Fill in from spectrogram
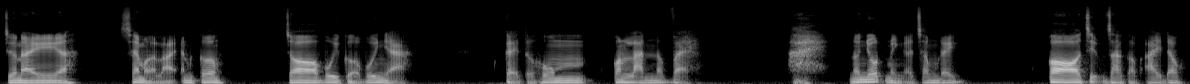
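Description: A man voicing a worried, heavy-hearted father in a ghost story, speaking slowly and anxiously. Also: deep voice, fairly bright tone, no echo, clean studio sound, pitched below the performer's own voice.

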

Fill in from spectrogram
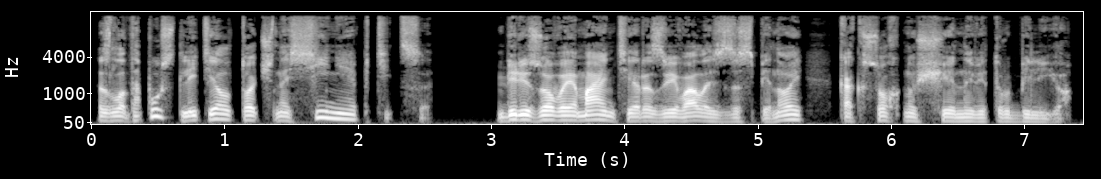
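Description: A male audiobook narrator with a lowish voice. He tells the story in a measured, expressive way. The recording is dry and close to the mic. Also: no echo. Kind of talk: scripted narration.

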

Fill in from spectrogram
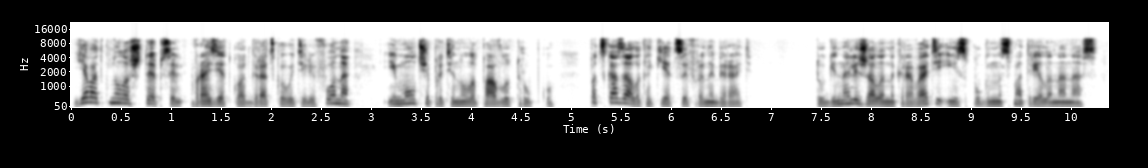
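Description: A man reading an audiobook in measured, even narration. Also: fairly high pitch, dry recording, clean studio sound. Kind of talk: scripted narration.

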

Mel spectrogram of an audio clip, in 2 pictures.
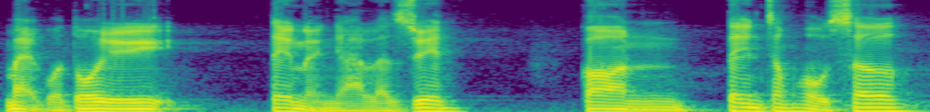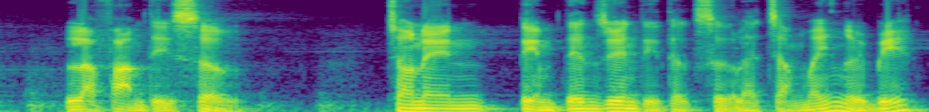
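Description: A man's voice: a bass voice, expressive, measured pace, voice pushed down. A man voicing an earnest young man who recounts his mother's story respectfully.

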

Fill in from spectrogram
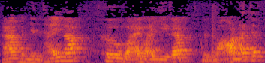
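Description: A woman's voice: sits low, normal speed, a bit bright, slight background noise. A woman giving a Buddhist dharma talk, repeating phrases and often asking whether her listeners follow. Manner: repetitive, keeps checking whether listeners follow. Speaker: Buddhist teacher. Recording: echoey room, distant mic, faint ambience.

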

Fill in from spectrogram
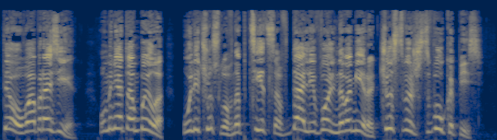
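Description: A shrill, indignant grand dame of letters, as a male audiobook narrator puts her on, her voice leaping very high and swinging wildly. She shrieks and rages, throwing her weight around. The voice is dry and close. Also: sing-song, normal speed, dry recording. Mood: shrill outrage. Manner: shrieking, indignant, name-dropping. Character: shrill pompous elderly woman poet, imperious and furious.

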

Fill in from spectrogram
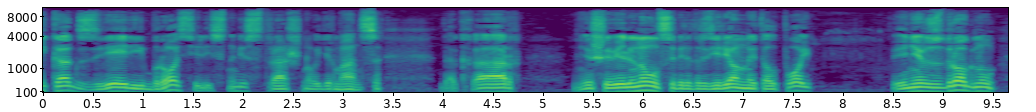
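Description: A man reading an adventure story aloud in measured, expressive narration. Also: fairly low pitch, dry recording, clean studio sound. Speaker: audiobook reader. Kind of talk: scripted narration.

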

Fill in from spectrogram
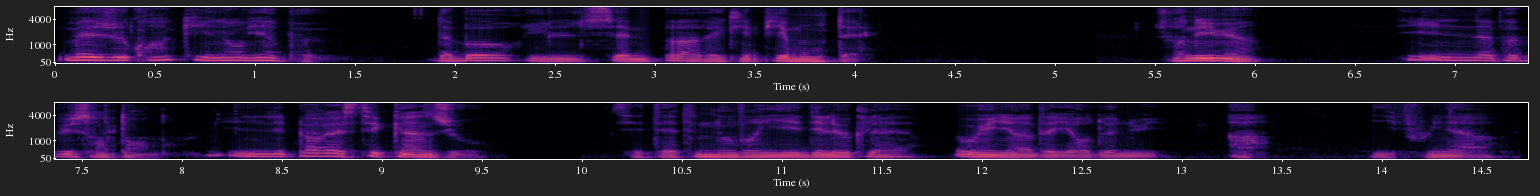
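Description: A man's voice: mid-range voice, unhurried, warm tone. A man reading aloud as a talkative Paris wine-shop keeper in a storybook. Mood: gossipy. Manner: gossipy, talkative. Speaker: audiobook reader.

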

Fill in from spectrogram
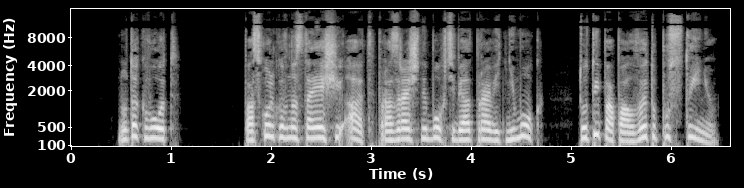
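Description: A woman's voice: a little high, normal speed, darkish tone, no echo, clean studio sound, natural voice. A woman voicing a grumpy, talkative male creator who lectures and grumbles, in an audiobook reading. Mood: grumbling. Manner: irritable, lecturing, sighing.

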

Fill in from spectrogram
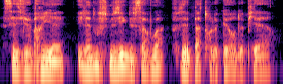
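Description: A man reading a classic French novel aloud in an even, unhurried narration. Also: fairly low pitch, breathy edge. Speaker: audiobook reader. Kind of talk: scripted literary narration.

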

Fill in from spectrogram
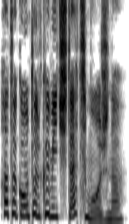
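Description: Raising her pitch above her natural voice, a woman performs a stubborn, pushy old grandmother in an audiobook, sounding reproachful and loud. Her high voice is sing-song at a moderate pace, captured in clean studio sound with no echo.

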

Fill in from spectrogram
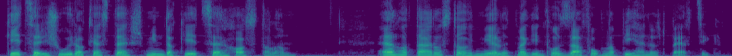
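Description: A man reading an audiobook in a calm, measured narrating voice. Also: mid-range voice, creaky.

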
